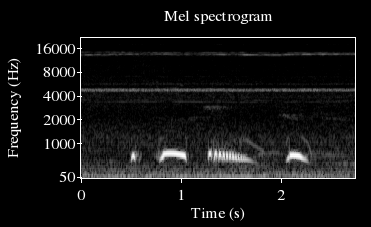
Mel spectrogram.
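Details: Lure recording of a spotted dove, kuk 1 style with a big voice, for calling down wild doves and training: a quick hoot, an arched coo, a long descending coo and a closing rounded coo.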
